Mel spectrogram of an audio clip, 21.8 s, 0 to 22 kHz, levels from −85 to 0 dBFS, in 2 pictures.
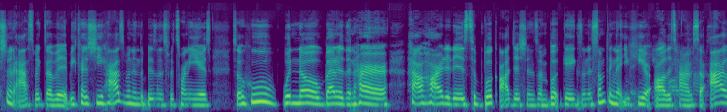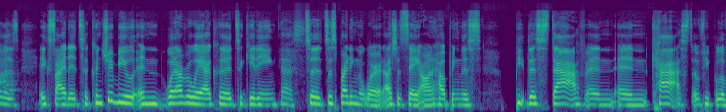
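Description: From 9.37 s to 11.3 s the speech comes back at a steady interval of roughly a fifth of a second, peaking about 16 dB below the direct sound. This is feedback echo between two devices: a second device in the room replays what the first one's microphone sent, that microphone picks it up again, and neither echo canceller removes sound it didn't play itself. Unlike room reverberation, which blurs into a smooth decay, these return as distinct, evenly spaced repeats.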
